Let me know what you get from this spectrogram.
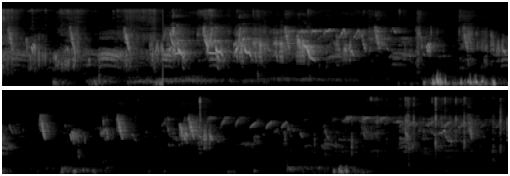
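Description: Small birds chirping and twittering in a busy chorus, with a few low thuds, the loudest about halfway through.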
